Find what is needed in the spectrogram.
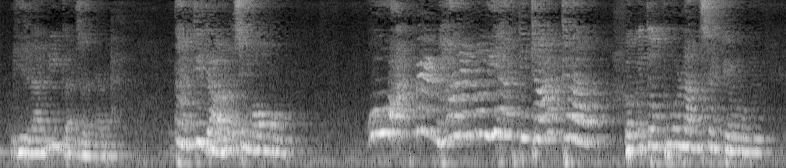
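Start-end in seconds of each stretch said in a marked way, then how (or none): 3.7-5.8 high sing-song fake holy voice, amen and hallelujah; mock pious denial. Preacher mimics churchgoers saying amen while denying it, sing-song. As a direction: chant it sweetly like a hypocrite hiding something.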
